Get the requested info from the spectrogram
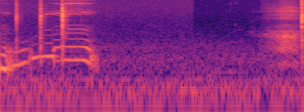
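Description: A woman's brief, meow-like nasal vocal sound, rising and then falling in pitch and lasting under a second, followed by a few faint clicks.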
